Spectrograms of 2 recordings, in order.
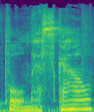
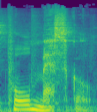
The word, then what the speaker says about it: Mescal: He's not Paul Mescal, he is Paul Mescal. I found out in a conversation on YouTube between him and another actor, Andrew Scott. So it's Paul Mescal.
